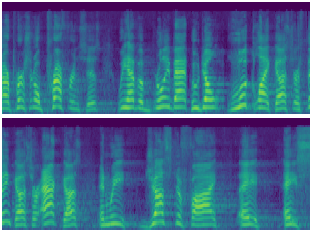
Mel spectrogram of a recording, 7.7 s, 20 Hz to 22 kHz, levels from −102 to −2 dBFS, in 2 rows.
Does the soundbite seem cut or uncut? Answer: cut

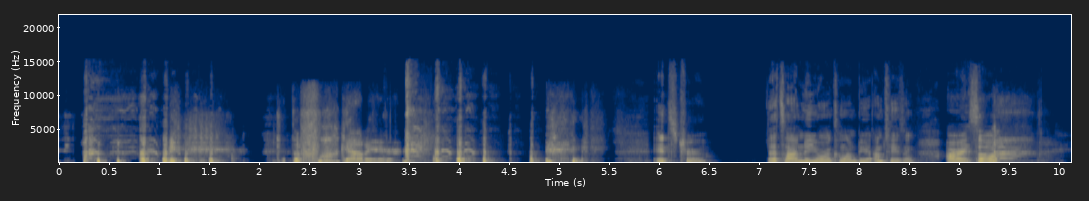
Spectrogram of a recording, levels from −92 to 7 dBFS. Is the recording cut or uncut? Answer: cut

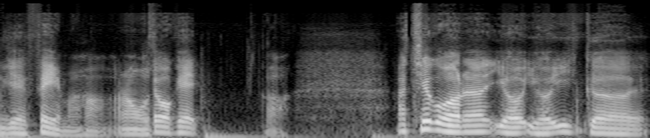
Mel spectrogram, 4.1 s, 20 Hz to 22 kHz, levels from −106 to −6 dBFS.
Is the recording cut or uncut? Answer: cut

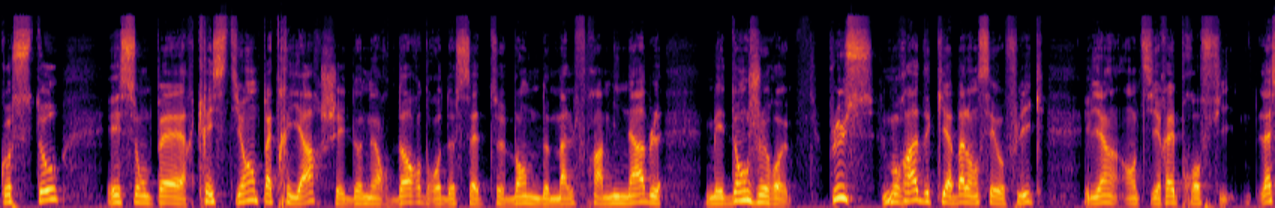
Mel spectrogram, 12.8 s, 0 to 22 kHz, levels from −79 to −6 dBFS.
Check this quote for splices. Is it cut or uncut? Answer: cut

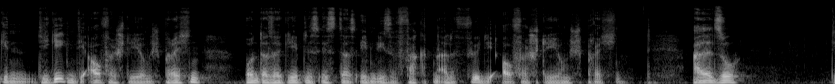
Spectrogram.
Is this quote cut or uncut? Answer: uncut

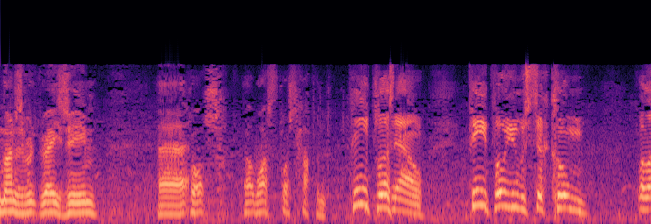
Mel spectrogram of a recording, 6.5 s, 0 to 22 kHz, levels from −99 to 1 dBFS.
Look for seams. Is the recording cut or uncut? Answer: cut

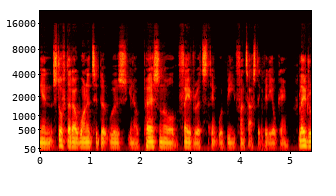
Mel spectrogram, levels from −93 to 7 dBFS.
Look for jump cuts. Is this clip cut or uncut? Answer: cut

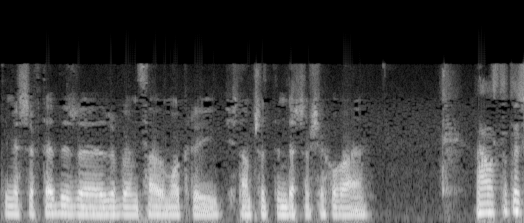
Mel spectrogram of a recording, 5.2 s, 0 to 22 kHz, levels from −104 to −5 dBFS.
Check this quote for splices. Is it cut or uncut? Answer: uncut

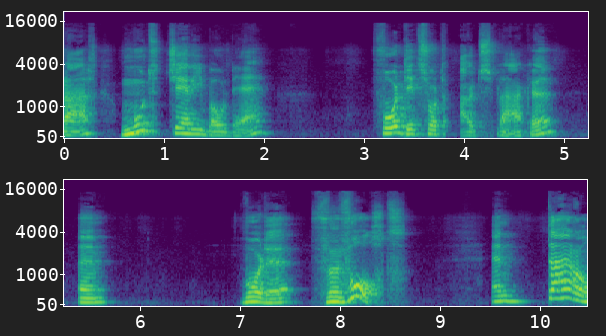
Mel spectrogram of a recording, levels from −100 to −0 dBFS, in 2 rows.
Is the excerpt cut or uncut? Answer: uncut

